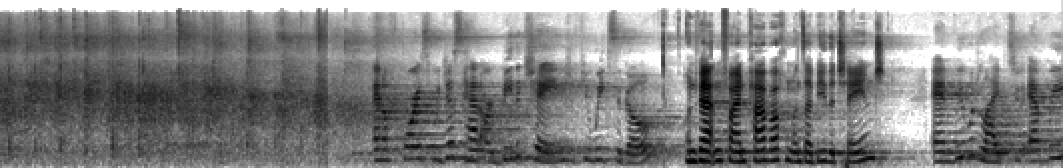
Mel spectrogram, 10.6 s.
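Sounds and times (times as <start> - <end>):
crowd applause: 0.0 - 3.8
speech: 3.8 - 10.6.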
